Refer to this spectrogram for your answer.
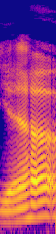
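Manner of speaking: put-on slurred drunk yeah, high and drawn out. Retelling a moment when someone called him over: imitating own drunk voice. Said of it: "in my drunk voice".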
